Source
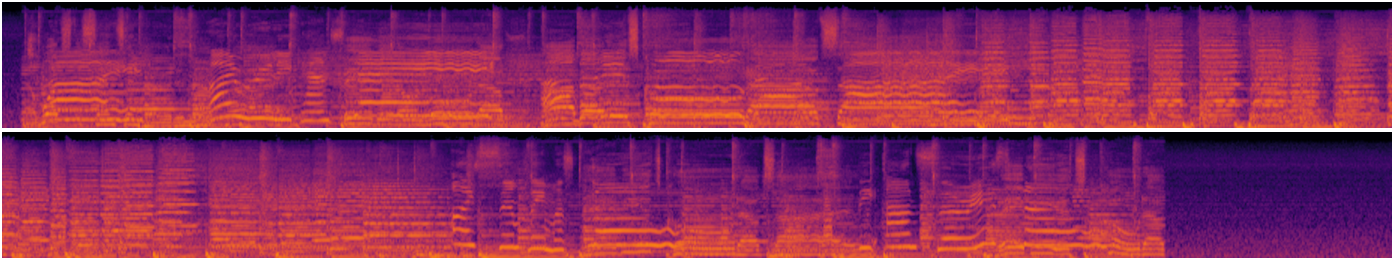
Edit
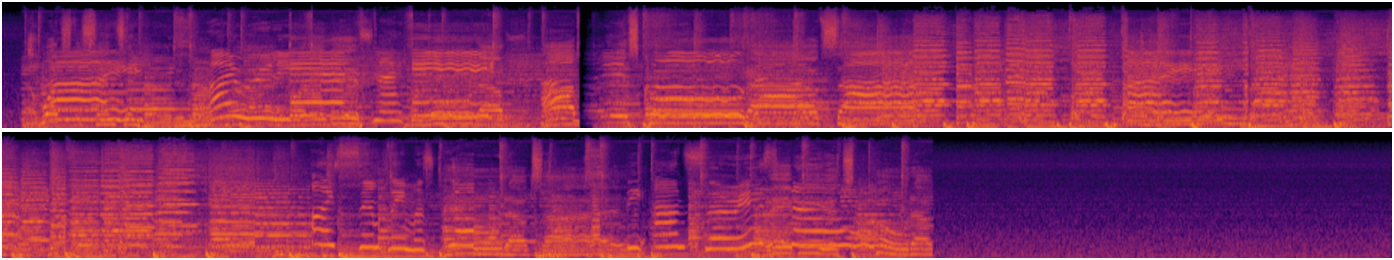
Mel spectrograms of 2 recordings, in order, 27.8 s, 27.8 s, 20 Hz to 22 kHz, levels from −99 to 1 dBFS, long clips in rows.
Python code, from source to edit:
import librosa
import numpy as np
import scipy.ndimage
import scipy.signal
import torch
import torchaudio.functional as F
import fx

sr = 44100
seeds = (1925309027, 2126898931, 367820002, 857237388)

y = fx.edit(x, sr, fx.reverse_span(start_s=2.89, length_s=1.22),
    fx.fade_in_span(start_s=5.78, length_s=0.43, curve='qua'),
    fx.swap(start_s=9.12, length_s=1.2, other_s=12.03, other_length_s=0.43),
    fx.cut(start_s=16.43, length_s=1.4),
    fx.cut(start_s=20.02, length_s=0.92), tone=tone)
